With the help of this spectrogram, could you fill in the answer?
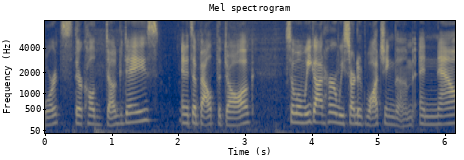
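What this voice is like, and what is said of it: Usual voice. Nothing is said of it.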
